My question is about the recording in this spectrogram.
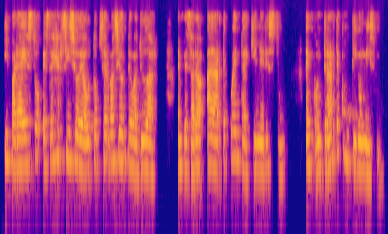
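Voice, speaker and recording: Expressive woman coach. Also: moderate pace, breathy edge. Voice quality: slightly shrill voice. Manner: expressive, storytelling with lots of self-talk. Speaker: lecturer and coach. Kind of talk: motivational lesson to camera.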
